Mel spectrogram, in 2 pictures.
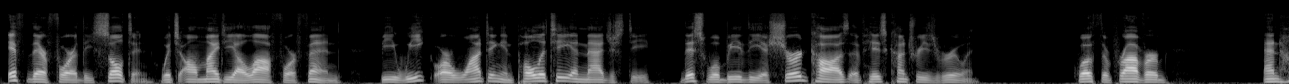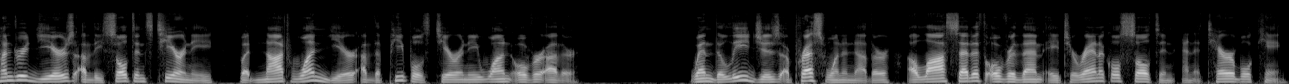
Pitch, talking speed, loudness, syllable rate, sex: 115 Hz, 150 wpm, -22 LUFS, 4.7 syllables/s, male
